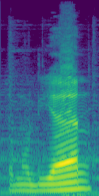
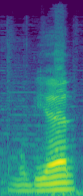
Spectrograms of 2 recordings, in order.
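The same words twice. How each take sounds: Both takes have the same delivery.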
